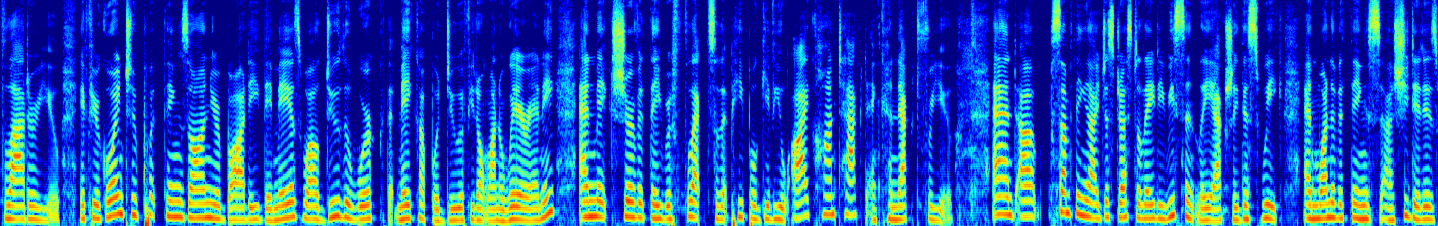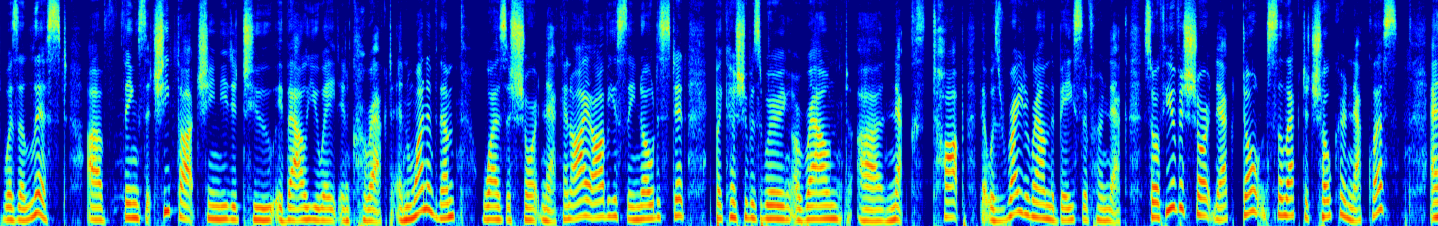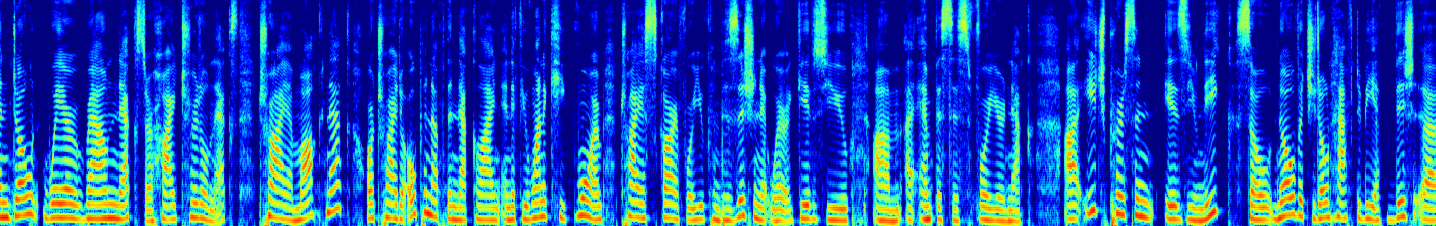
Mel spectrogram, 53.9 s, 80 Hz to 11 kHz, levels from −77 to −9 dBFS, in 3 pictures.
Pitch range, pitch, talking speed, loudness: 175-215 Hz, 190 Hz, 205 wpm, -25 LUFS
